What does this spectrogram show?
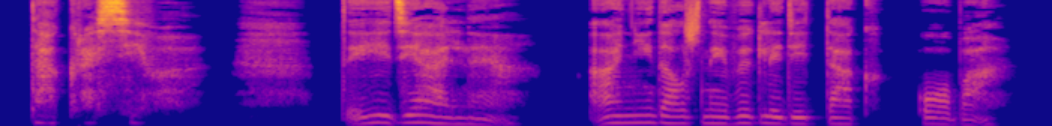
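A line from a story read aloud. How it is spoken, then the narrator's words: Broken moaning. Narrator (Russian): я прерывисто простонала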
